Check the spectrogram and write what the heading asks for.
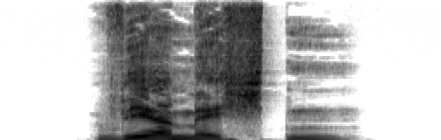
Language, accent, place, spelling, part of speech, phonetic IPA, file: German, Germany, Berlin, Wehrmächten, noun, [ˈveːɐ̯ˌmɛçtn̩], De-Wehrmächten.ogg
- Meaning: dative plural of Wehrmacht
